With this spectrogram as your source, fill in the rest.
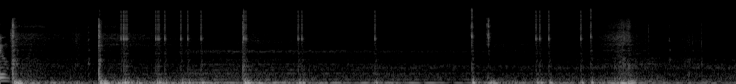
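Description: Sharp menu clicks sound in quick bursts.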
